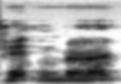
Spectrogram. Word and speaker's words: Wittenberg: at the University of Wittenberg remember in German if it's a w you pronounce it like a V okay um he was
